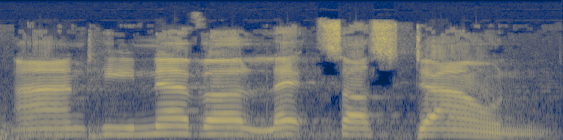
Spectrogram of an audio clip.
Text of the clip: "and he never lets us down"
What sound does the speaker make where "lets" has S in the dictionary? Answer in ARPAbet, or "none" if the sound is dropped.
S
